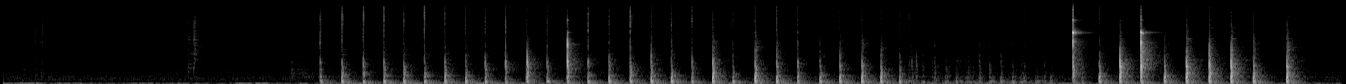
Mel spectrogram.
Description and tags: Mortar and pestle cooking; loud
Grinding food with mortar and pestle.
chef, pestle, cook, cooking, preparing, food, pounding, mortar, percussion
